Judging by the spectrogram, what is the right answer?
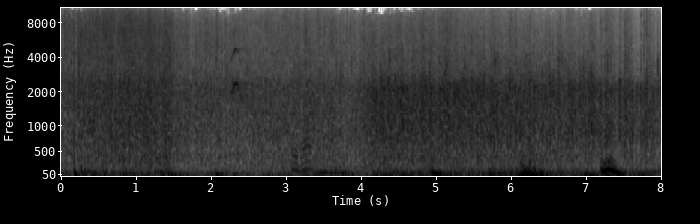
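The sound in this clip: An audience applauds to welcome a speaker with sustained, dense clapping that swells a little toward the end, with some voices mixed in.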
